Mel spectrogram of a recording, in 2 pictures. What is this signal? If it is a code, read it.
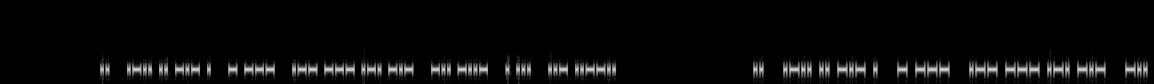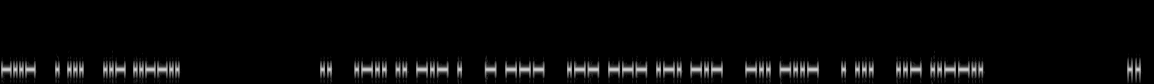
Morse code, heard as a keyed tone, about 37 wpm, 700 Hz. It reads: I LIKE TO WORK DX ES U? I LIKE TO WORK DX ES U? I LIKE TO WORK DX ES U? I
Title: Speed-Racing Common QSO Phrases - 30wpm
